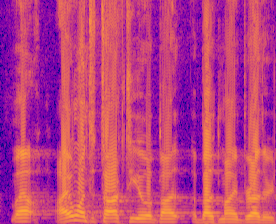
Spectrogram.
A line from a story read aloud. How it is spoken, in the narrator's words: Tess answered back in the same annoyed tone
